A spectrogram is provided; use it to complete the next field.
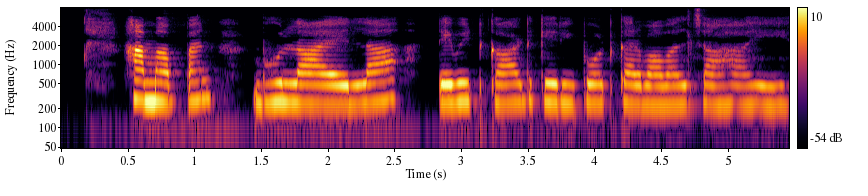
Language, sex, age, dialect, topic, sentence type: Magahi, female, 56-60, Central/Standard, banking, statement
